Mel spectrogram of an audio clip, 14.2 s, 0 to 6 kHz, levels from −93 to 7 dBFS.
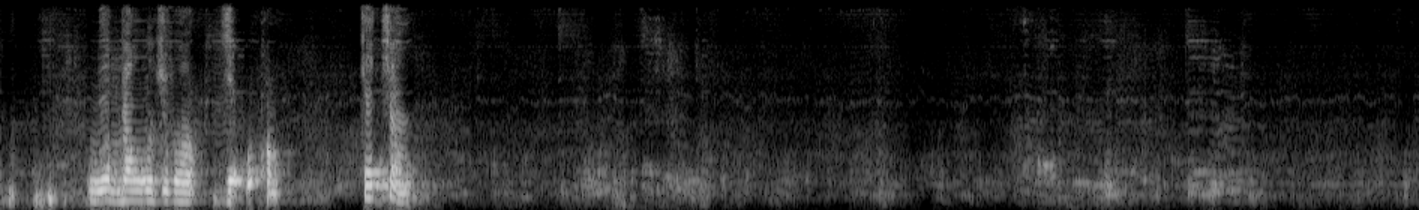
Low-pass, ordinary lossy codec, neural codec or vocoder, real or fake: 5.4 kHz; Opus, 64 kbps; codec, 44.1 kHz, 1.7 kbps, Pupu-Codec; fake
